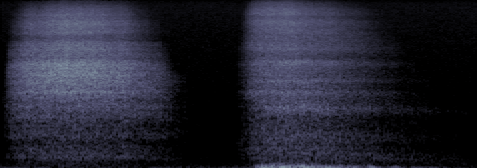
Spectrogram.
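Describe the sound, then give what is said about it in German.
Breathing in and out through the nose: a soft airy inhale followed after a short pause by a heavier exhale with a low, rumbling rush of air. Quiet and alone, with no talking. “Okay, wie ist es, wenn ich durch die Nase durch die Nase ein- und ausatme?”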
